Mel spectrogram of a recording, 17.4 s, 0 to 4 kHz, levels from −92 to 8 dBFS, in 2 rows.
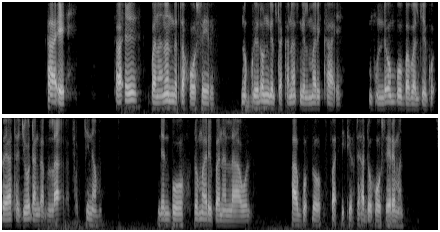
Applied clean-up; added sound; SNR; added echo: neural mask model DeepFilterNet 3.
